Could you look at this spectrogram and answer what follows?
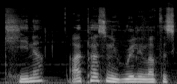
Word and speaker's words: Kena: Now it is pronounced Kena and not Kena.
